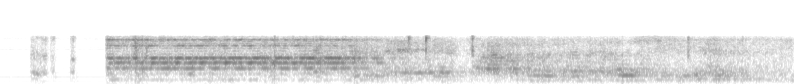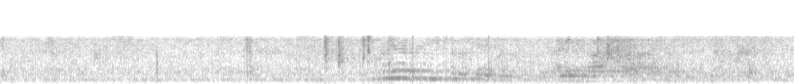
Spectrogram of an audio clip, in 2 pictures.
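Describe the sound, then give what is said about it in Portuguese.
A telephone rings with a bright, steady tone for the first couple of seconds as the speaker places a call, then fades into a muffled jumble of background voices and clatter. “Deixa eu te chamar já.”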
